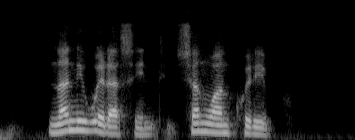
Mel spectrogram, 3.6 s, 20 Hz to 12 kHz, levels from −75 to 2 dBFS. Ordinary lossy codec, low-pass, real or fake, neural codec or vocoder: Opus, 16 kbps; 7.2 kHz; fake; codec, 16 kHz, 0.3 kbps, FocalCodec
